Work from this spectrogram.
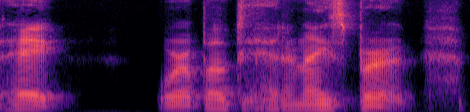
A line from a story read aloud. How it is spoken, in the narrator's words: he does whisper to the captain quite effectively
